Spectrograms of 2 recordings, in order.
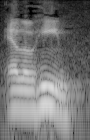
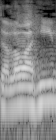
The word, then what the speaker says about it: Elohim: So pronunciation would be, it would be al, so it would be like Elohim or Elohim, either one. I tend to think it's Elohim, like, Eloah, but with the A in front of it,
